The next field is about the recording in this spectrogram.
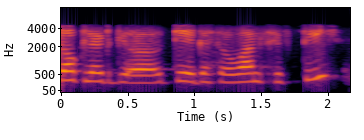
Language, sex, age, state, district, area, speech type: Kashmiri, female, 30-45, Jammu and Kashmir, Ganderbal, rural, conversation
